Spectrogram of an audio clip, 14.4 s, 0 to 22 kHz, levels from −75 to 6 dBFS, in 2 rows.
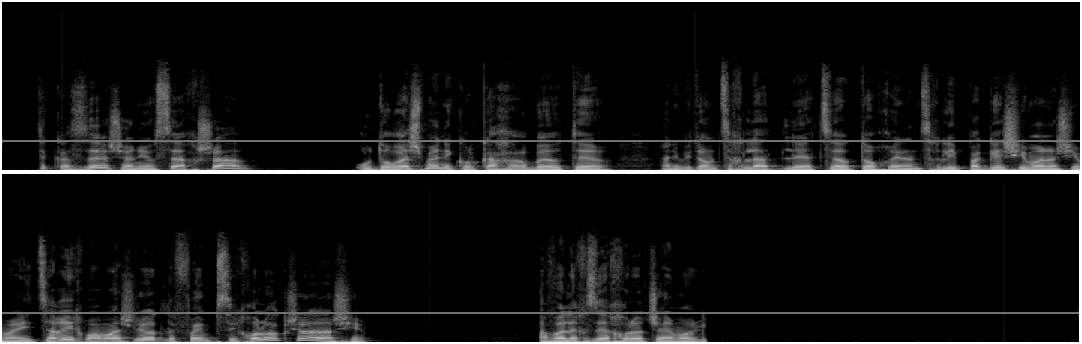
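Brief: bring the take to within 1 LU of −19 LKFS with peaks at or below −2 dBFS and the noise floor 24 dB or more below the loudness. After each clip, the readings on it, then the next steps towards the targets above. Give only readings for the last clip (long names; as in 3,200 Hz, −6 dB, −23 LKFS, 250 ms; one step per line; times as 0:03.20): number of clicks 4; interfering tone 3,800 Hz; level of the tone −37 dBFS; integrated loudness −23.0 LKFS; sample peak −7.5 dBFS; target loudness −19.0 LKFS
→ click removal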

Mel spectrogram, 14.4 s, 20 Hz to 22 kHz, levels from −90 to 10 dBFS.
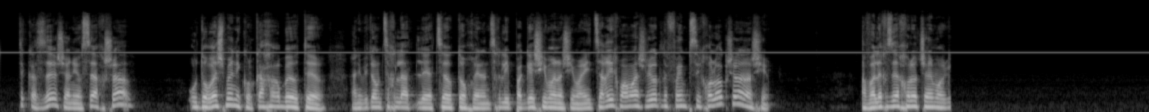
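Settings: number of clicks 0; interfering tone 3,800 Hz; level of the tone −37 dBFS
→ notch filter 3,800 Hz, Q 30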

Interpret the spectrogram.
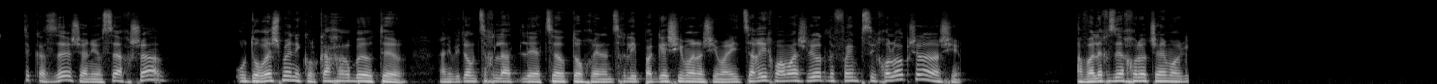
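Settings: interfering tone none found; integrated loudness −23.0 LKFS; sample peak −7.5 dBFS; target loudness −19.0 LKFS
→ level +4 dB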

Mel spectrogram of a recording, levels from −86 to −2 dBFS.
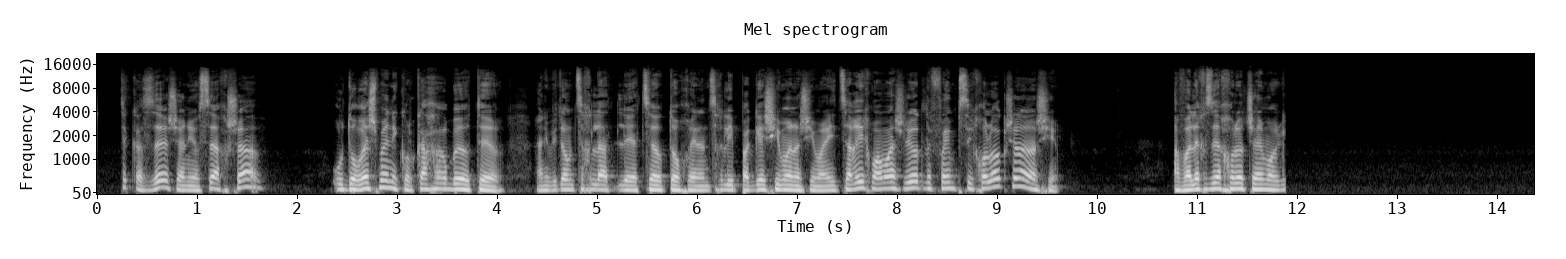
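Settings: integrated loudness −19.0 LKFS; sample peak −3.5 dBFS; background noise floor −69 dBFS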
